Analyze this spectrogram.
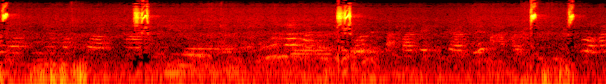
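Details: Excited wild woodpecker seeking a rival gives sparse high harsh notes, some doubled, every one to two seconds over faint warbling background chatter.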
